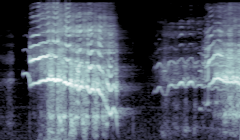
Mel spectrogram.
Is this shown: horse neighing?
yes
